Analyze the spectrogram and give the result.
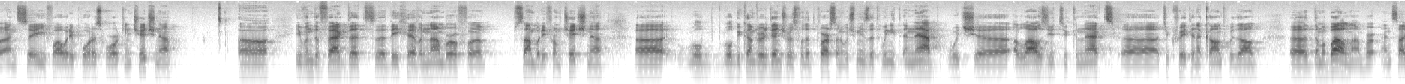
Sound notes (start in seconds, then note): none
